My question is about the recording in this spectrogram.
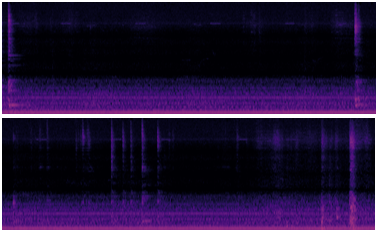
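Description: A few scattered light clicks and ticks of a stiff steel wire tapping against a perforated metal grill grate as it is threaded through, over a steady low hum.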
